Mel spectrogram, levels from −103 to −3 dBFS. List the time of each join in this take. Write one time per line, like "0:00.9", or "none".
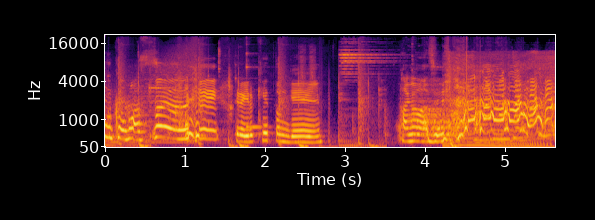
none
